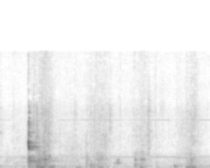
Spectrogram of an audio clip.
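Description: A metal spoon stirring and scraping overdone baked beans in a stainless steel saucepan. There is one sharper scrape about a quarter second in, then light scattered scrapes and clicks.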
